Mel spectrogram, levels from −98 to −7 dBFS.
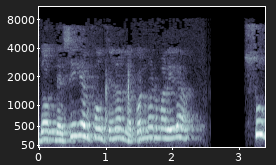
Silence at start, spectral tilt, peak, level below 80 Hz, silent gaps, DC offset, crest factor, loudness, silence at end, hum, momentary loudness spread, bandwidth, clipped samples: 0 s; -7.5 dB/octave; -4 dBFS; -70 dBFS; 2.58-3.08 s; under 0.1%; 18 dB; -22 LUFS; 0 s; none; 6 LU; 7.6 kHz; under 0.1%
